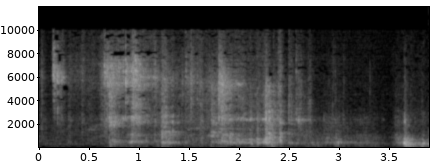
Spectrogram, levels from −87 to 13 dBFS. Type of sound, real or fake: fake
